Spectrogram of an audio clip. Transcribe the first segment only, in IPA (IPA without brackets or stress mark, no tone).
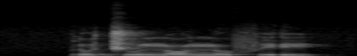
ɾ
